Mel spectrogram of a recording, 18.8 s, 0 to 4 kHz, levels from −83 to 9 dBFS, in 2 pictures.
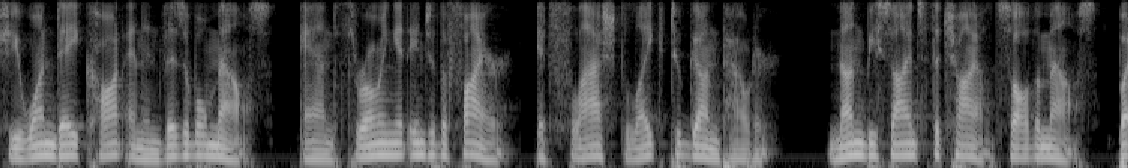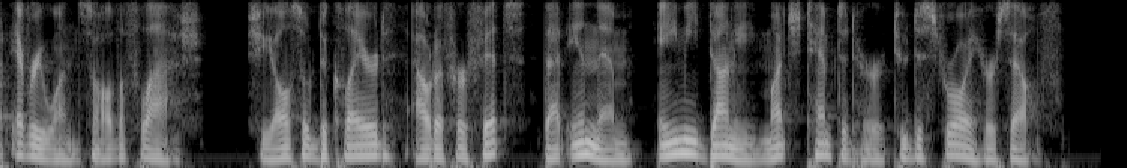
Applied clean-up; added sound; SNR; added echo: none; none; none; none.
